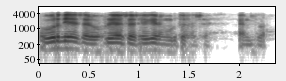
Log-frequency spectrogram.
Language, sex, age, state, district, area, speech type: Tamil, male, 30-45, Tamil Nadu, Mayiladuthurai, urban, conversation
